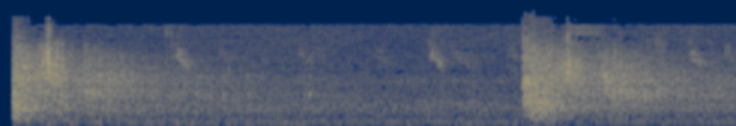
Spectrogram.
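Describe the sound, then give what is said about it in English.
Two heavy booming blasts, one at the start and another partway through, ring out over a constant rumbling, crackling din of gunfire and shelling from street fighting in Daraa, Syria, with no voices. “If you go online and actually Google Syria, you're going to get this YouTube video, the audio of which you're hearing right there. That's fighting from Daraa.”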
